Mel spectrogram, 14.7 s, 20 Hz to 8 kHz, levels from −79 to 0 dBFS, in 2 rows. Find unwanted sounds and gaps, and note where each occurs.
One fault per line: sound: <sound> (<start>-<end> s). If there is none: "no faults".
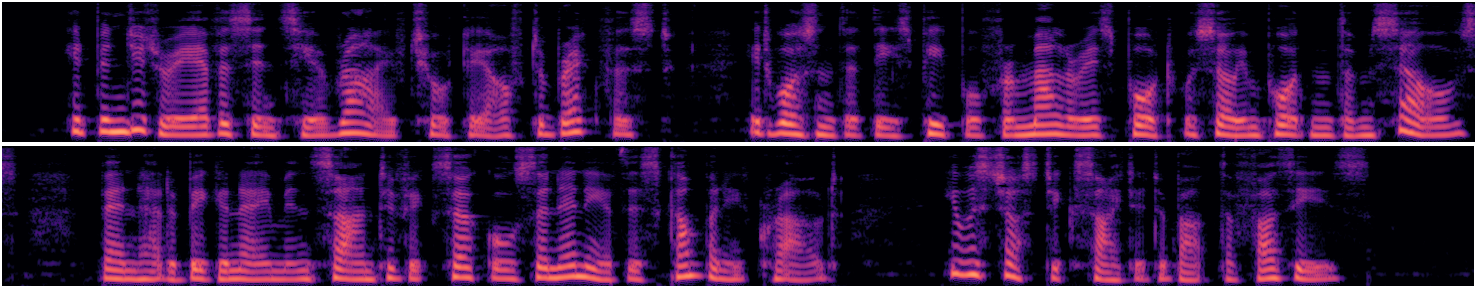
no faults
